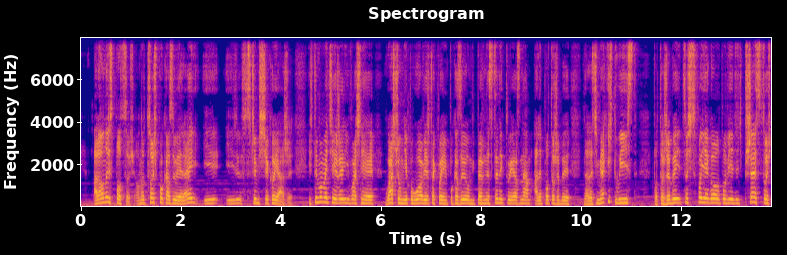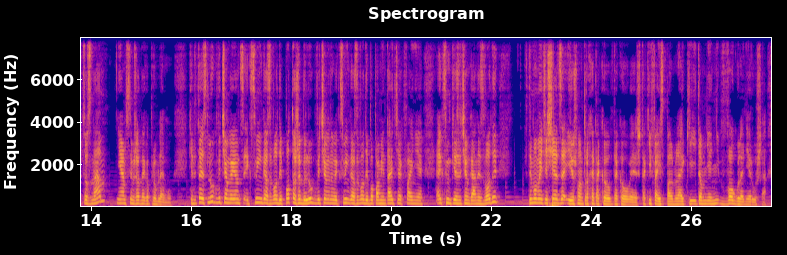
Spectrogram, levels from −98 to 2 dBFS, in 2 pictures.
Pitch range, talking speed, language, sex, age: 150-185 Hz, 230 wpm, Polish, male, 30-49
